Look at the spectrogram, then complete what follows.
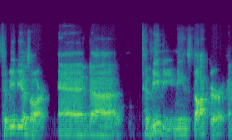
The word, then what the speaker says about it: Tabibiazar: So I asked, as all good hosts would do, I asked for the proper pronunciation of the name Tabibiazar. And Dr. Tabibiazar, you told me. So it's correct. It's Tabibiazar, and Tabibi means doctor, and Azar means fire.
